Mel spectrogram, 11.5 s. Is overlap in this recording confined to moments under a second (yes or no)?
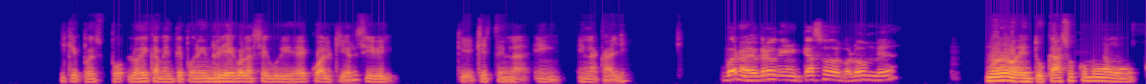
yes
